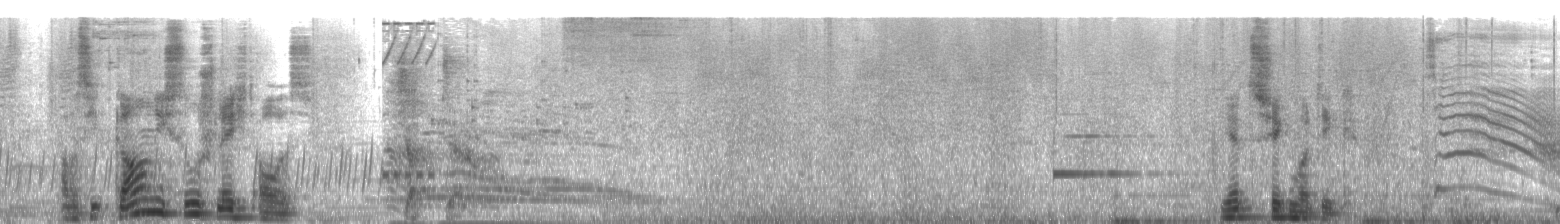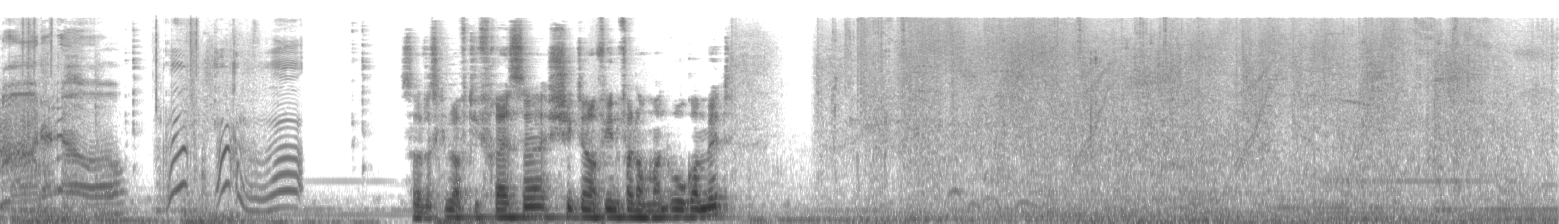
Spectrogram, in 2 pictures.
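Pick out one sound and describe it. Magic spells zap and crackle.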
